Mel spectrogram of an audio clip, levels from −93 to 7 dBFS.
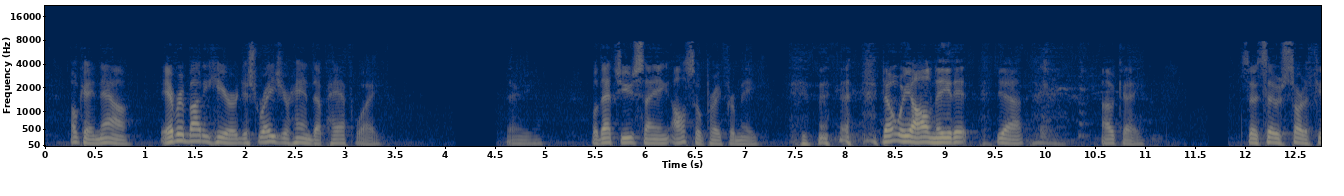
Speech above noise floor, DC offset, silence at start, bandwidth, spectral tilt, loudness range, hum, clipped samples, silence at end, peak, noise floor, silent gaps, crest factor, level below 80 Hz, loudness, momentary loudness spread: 38 dB; under 0.1%; 0.25 s; 7.6 kHz; -6.5 dB/octave; 7 LU; none; under 0.1%; 0 s; -22 dBFS; -78 dBFS; 4.11-4.50 s, 11.63-11.81 s; 18 dB; -66 dBFS; -40 LUFS; 19 LU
